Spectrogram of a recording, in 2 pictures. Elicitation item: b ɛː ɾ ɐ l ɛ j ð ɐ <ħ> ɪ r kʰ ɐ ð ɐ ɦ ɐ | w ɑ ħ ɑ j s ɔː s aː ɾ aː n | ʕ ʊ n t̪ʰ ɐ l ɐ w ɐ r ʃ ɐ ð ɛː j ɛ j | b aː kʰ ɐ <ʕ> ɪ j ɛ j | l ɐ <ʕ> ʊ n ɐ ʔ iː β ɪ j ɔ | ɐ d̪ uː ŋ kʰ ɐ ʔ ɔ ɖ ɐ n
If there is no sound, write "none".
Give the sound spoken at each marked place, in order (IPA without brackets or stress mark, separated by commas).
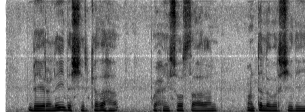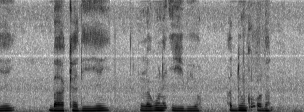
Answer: ʃ, ð, ɣ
